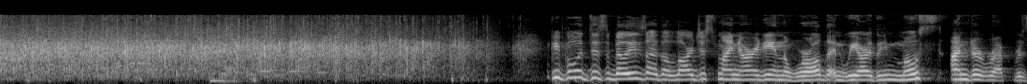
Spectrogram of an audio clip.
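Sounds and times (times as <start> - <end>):
audience applause: 0.0 - 5.4
speech: 2.1 - 2.7, 5.5 - 10.2.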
